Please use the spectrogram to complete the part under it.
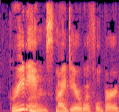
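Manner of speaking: plain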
